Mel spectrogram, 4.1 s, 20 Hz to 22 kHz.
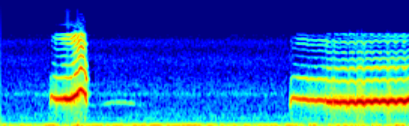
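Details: Tawny owl calling at the nest around 21:50 as the male arrives with a mouse: one short rising shrill note, then after a pause a long wavering, sustained tonal cry.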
